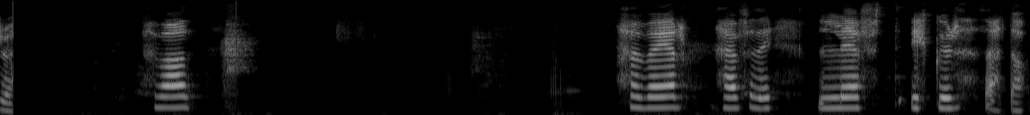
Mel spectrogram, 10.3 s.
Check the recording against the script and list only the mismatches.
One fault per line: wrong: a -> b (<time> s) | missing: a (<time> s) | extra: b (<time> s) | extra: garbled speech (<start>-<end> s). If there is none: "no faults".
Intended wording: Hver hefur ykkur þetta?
extra: leyft (8.4 s)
